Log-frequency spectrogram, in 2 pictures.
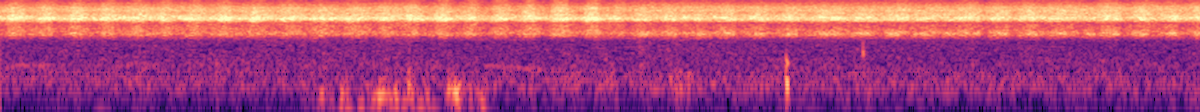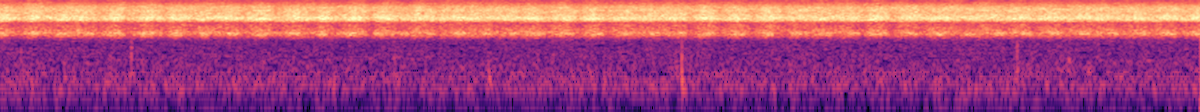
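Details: Continuous high buzzing of cicadas among olive trees, a bright rasping hiss that throbs slightly, briefly stronger in rapid pulses near the start, with faint soft knocks below.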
